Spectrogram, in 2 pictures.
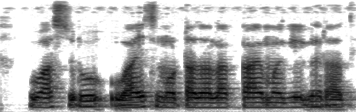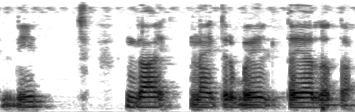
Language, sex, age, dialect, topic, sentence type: Marathi, male, 41-45, Southern Konkan, agriculture, statement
